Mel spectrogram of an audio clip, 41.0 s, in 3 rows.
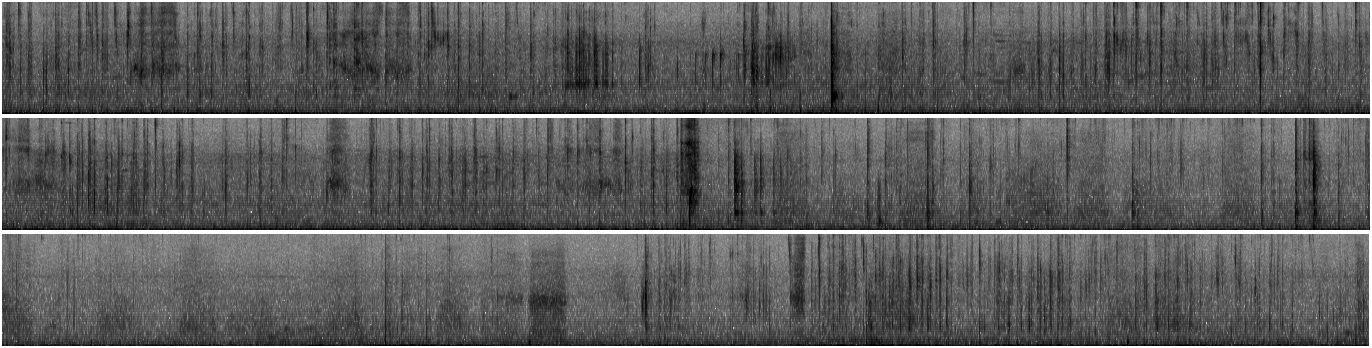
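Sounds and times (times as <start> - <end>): chewing and crunching food: 0.0 - 29.6, 30.5 - 32.8, 33.5 - 41.0
low hum: 0.0 - 41.0.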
